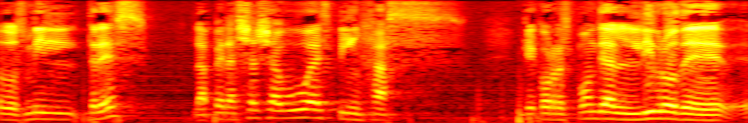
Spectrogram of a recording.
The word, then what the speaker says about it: Pinhas: Finés, que en hebreo vendría a ser Pinhas. Fíjense cómo cambia bastante lo que vendría a ser la pronunciación. Es que ahí utiliza para este nombre la letra hebrea P. Y P, dependiendo del signo diacrítico y dependiendo del contexto, podría pronunciarse como P o como Fe.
